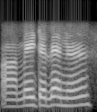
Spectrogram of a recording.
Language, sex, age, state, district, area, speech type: Goan Konkani, female, 18-30, Goa, Canacona, rural, conversation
